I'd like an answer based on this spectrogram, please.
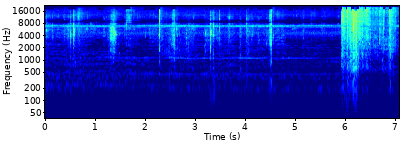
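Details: Wild honey bee colony humming during a forest honey harvest. A steady low drone with a faint higher tone runs throughout, broken by scattered taps and handling noises, then a loud burst of rustling near the end.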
